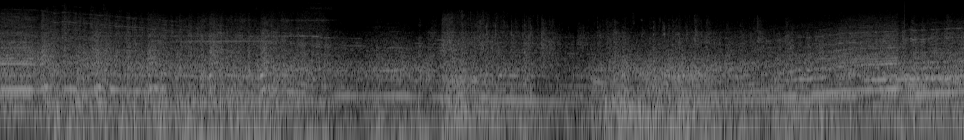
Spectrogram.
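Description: A race car engine drops in pitch as the car brakes and downshifts for a corner.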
